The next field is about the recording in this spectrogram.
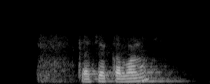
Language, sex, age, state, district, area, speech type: Hindi, male, 45-60, Madhya Pradesh, Hoshangabad, rural, conversation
